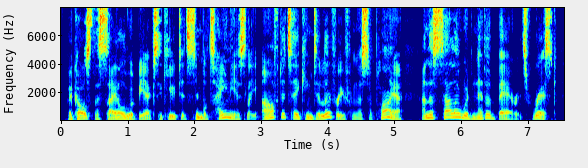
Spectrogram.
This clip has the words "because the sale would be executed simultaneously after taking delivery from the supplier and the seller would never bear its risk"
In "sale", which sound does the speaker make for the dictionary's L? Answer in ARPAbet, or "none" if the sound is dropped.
L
